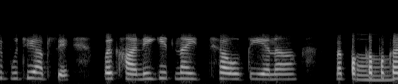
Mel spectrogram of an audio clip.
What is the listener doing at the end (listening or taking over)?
taking over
